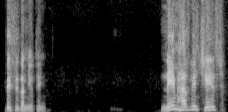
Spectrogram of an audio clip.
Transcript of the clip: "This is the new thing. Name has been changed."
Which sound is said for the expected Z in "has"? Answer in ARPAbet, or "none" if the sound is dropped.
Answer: Z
